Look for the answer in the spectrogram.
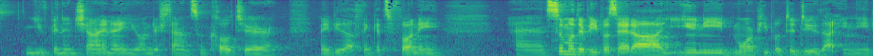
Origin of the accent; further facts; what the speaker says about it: Ireland; So, of course, I'm born and bred in Ireland. So most of my point of view is from my Irish culture, Irish background.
